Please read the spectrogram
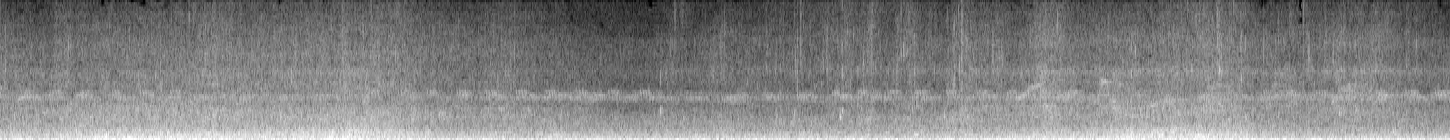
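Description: Steady rushing background of sea waves on a rocky shore mixed with wind, with a low rumble on the microphone.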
